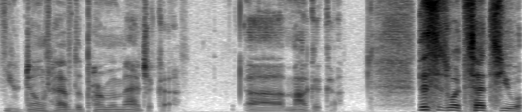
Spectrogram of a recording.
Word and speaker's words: Magica: You can generally see that in Magica, I could get rid of that soft G. An ecclesiastical Latin speaker, and I have to get used to that classical Latin.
